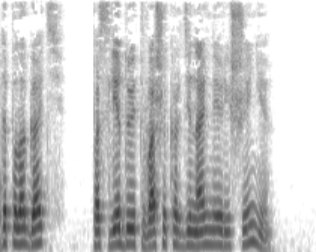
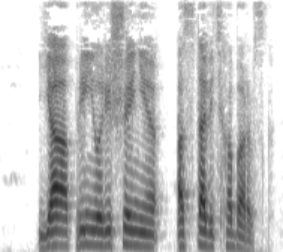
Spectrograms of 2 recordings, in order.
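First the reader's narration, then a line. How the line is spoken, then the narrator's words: Ordinary voice. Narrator (Russian): Калмыков произнес это обычным голосом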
